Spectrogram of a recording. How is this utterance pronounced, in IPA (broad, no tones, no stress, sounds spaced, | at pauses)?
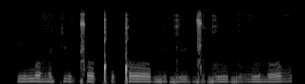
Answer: i m o ɦ œ kʲ uː ǁ o ǃʼ ɵ ǃ oː b y ɡ yː ɡ͡ǁ ɵ ɡ uː b u v u ɦ oː v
